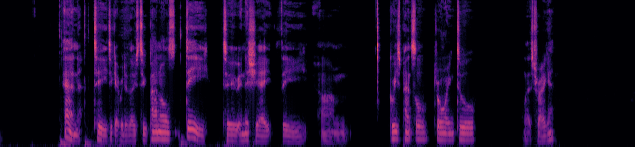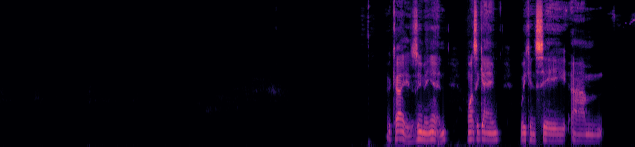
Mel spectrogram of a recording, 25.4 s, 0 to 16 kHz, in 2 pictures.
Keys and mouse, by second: 1.2 n, 1.6 t, 3.6-10.0 d, 10.2-12.0 drag, 21.7-23.8 middle drag.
